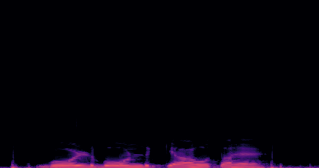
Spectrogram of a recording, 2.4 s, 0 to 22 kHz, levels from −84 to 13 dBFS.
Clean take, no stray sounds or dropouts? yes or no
yes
